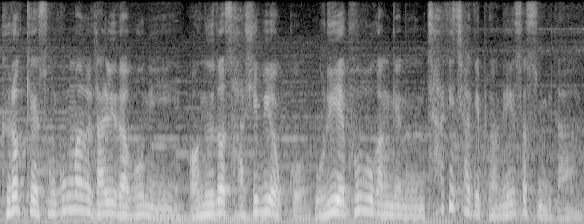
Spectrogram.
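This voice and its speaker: A man talks at a fairly quick clip in a fairly high voice with lively intonation, while music plays in the background. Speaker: story narrator. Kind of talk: story reading.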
